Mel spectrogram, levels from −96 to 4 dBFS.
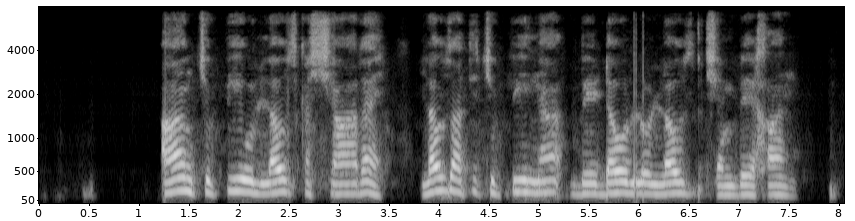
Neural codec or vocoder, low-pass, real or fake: codec, 16 kHz, 8 kbps, FreqCodec, smaller model; 7.2 kHz; fake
